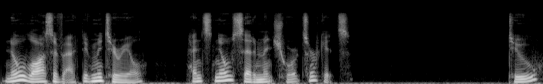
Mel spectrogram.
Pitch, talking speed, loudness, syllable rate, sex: 135 Hz, 120 wpm, -17 LUFS, 5.6 syllables/s, male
